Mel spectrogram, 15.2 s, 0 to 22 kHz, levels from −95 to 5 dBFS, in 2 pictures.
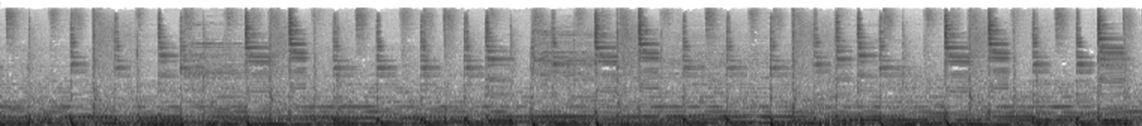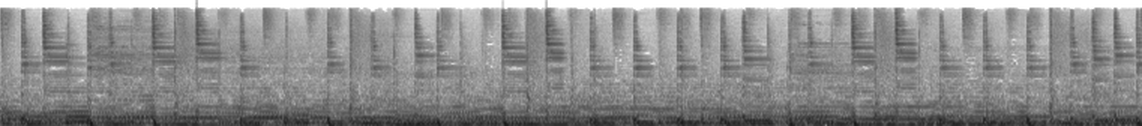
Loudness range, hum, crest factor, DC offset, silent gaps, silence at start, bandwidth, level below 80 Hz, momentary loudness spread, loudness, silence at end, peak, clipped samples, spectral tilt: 1 LU; none; 14 dB; under 0.1%; none; 0 s; 16.5 kHz; -20 dBFS; 2 LU; -16 LUFS; 0 s; 0 dBFS; under 0.1%; -5 dB/octave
